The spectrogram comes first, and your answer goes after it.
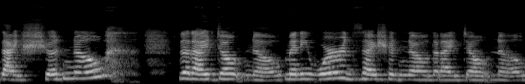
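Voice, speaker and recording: A woman with an American accent speaks at a high pitch. Her pace is fairly slow. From Ukraine, raised by American parents. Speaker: vlogger. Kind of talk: casual chat.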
